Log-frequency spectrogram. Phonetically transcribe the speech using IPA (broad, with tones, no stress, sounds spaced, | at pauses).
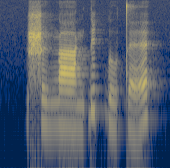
ʂ ɨ˨˩ ŋ aː˨˩ ŋ ɗ i˦˥ k̚ l u˨˩ t̪ ɛ˨˩˦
